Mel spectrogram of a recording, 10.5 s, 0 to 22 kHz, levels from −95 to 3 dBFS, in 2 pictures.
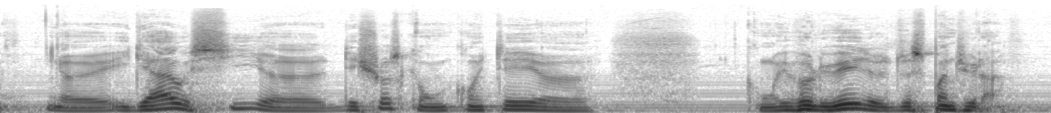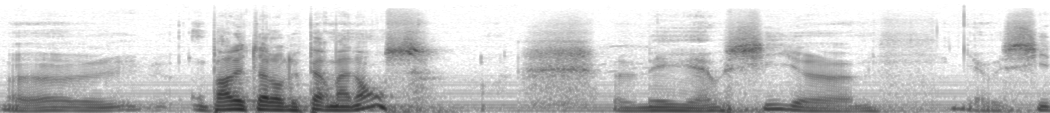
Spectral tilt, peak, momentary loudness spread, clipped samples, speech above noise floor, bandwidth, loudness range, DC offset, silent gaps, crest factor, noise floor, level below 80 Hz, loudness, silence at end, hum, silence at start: -8 dB/octave; -6 dBFS; 21 LU; under 0.1%; 25 dB; 10.5 kHz; 6 LU; under 0.1%; none; 18 dB; -49 dBFS; -48 dBFS; -24 LUFS; 0 s; 50 Hz at -50 dBFS; 0 s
